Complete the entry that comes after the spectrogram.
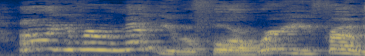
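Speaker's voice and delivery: high, fast squeaky teacher; mock teacher voice. Retelling the teacher questioning Eleven, high mock voice. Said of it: "he's like".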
